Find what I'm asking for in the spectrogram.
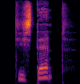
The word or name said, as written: distant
